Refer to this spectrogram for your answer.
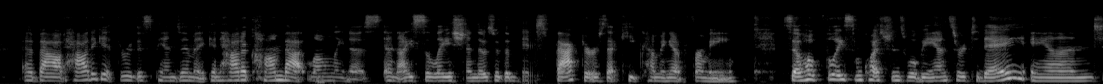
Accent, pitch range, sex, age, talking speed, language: American, 175-210 Hz, female, 30-49, 185 wpm, English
